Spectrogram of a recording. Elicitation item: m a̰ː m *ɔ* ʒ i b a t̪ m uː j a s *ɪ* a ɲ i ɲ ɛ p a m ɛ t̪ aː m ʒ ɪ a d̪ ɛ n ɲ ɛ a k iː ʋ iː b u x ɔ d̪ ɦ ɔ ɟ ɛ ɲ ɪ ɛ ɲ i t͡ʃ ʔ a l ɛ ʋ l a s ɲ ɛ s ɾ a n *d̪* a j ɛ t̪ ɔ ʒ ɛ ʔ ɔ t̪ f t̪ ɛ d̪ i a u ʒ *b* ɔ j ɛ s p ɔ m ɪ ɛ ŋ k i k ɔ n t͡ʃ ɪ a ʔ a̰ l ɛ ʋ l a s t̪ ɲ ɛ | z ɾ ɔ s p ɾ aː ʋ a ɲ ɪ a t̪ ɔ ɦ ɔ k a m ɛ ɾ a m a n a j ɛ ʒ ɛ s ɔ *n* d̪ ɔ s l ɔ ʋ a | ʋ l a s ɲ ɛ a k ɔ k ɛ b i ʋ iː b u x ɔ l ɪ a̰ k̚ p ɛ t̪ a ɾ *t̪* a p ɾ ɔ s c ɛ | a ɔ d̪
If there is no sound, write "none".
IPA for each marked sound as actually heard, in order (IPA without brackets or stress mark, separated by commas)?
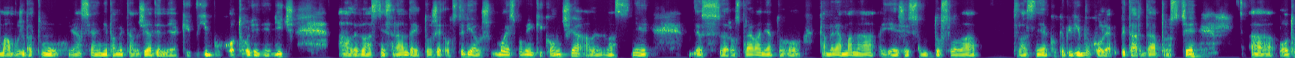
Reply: u, i, d̪, m, m, d̪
